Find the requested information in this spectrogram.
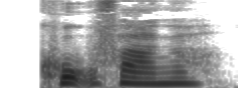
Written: kofanger

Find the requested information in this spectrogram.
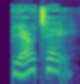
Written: bjergtage

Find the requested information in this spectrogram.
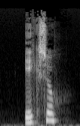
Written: ekso-

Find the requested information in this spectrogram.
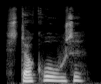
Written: stokrose

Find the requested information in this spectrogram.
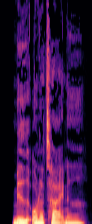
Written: medundertegnede

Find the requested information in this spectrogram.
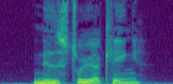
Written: nedstrygerklinge

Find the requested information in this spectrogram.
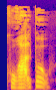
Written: koralbog

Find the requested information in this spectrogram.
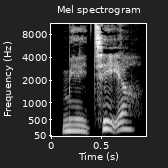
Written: meritere

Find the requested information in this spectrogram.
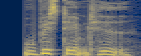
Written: UBESTEMTHED

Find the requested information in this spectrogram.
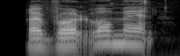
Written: REVOLVERMAND

